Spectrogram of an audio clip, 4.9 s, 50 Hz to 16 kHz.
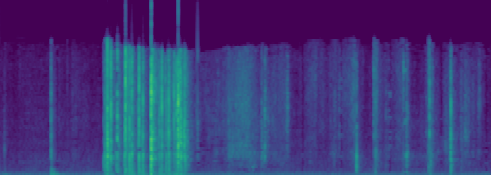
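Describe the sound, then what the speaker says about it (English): Bubo cards from the plague-themed board game Bristol 1350 being shuffled close up, in one brisk riffle of under a second, followed by a few light taps and card clicks. "We're going to shuffle these bubo cards back in."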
